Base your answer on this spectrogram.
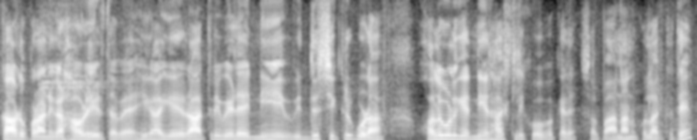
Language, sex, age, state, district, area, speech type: Kannada, male, 60+, Karnataka, Dharwad, rural, spontaneous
